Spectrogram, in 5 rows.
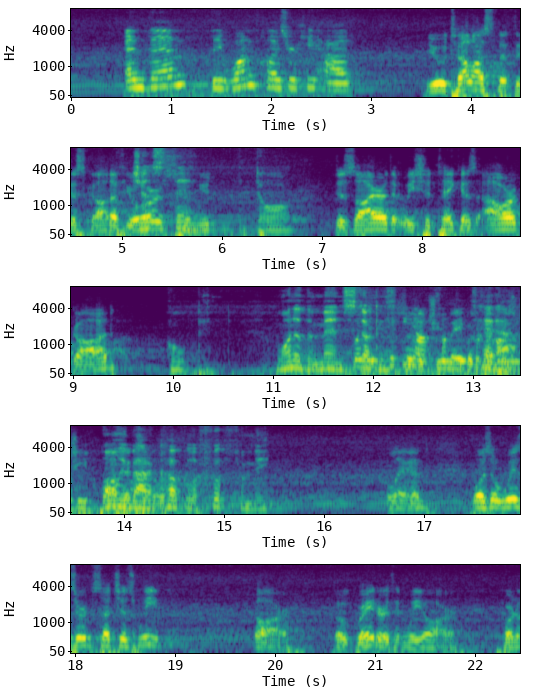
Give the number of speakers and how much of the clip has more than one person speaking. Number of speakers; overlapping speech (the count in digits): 3, about 17%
